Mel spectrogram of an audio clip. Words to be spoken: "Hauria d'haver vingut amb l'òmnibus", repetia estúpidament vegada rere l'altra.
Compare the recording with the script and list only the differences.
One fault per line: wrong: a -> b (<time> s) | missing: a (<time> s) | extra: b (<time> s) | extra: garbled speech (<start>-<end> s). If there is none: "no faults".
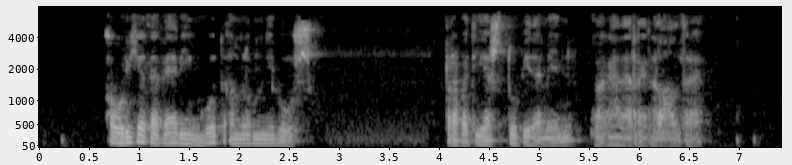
no faults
